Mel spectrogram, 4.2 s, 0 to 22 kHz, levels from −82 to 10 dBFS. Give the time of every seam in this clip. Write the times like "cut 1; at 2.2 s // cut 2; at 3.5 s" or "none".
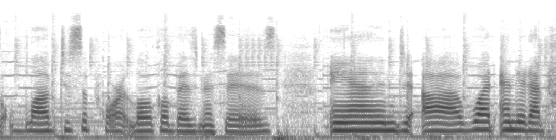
cut 1; at 2.4 s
